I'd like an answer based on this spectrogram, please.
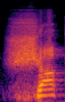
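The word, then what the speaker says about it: Shough: Shuck is how you pronounce Shuck. that name? S-H-U-C-K. Shuck. Yes. It looks like slow or something like that. S-H-L-O-U. It's spelled S-H-O-U-G-H. Show. Yeah, it's not spelled the way it sounds.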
